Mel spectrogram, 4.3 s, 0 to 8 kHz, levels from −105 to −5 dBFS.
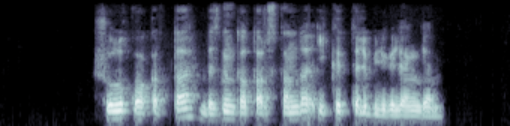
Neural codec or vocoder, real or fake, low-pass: none; real; 7.2 kHz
